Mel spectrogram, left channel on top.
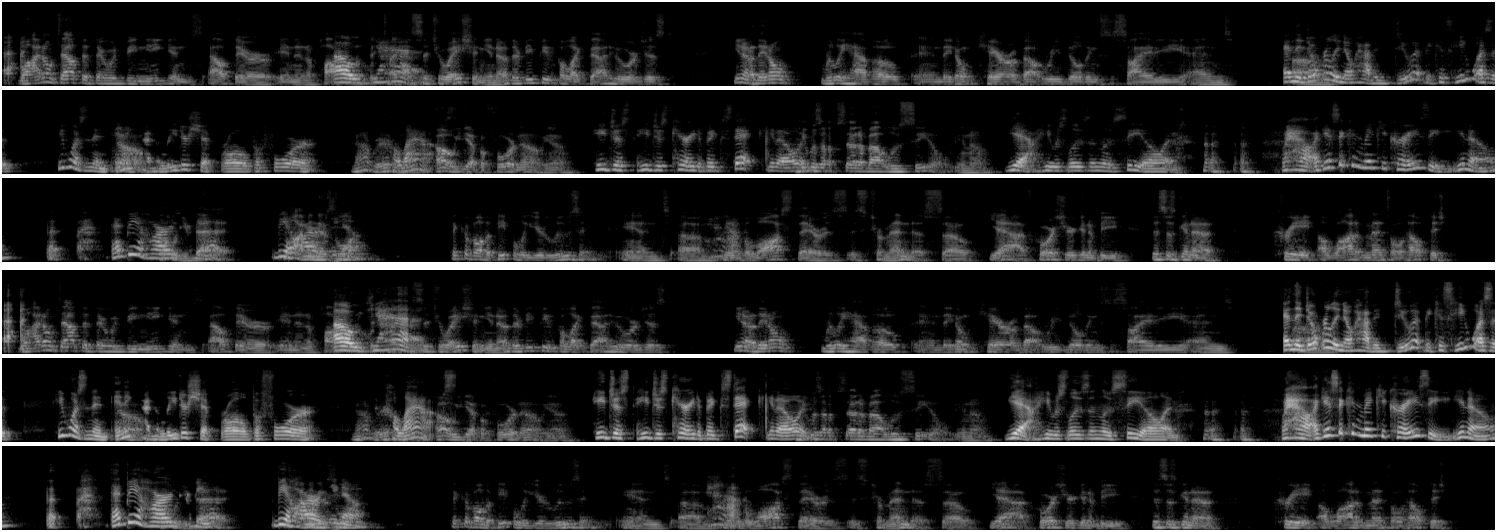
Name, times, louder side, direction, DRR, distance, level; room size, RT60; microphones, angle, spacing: voice 1, 0.2-6.6 7.3-7.9 8.2-12.3 12.9-13.3 16.0-16.5 18.4-20.6 22.9-24.8 26.6-27.8 31.4-32.2 32.7-33.4 34.3-41.1 41.4-42.0 42.6-44.3, left 1 dB, 25° left, 0.7 m, -36 dB
voice 2, 3.3-4.2 12.8-15.0 15.5-18.1 18.8-19.2 20.8-23.1 25.0-26.7 27.7-30.0 30.3-32.0 32.6-33.5 36.9-37.2, right 6 dB, 80° right, 0.3 m, -26 dB
2.4 x 2.0 x 3.8 m
head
